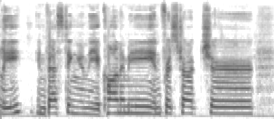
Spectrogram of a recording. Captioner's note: speaking French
